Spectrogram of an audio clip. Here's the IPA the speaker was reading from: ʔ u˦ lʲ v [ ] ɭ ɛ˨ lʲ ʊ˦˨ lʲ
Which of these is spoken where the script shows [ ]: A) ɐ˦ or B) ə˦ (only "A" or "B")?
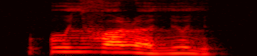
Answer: A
